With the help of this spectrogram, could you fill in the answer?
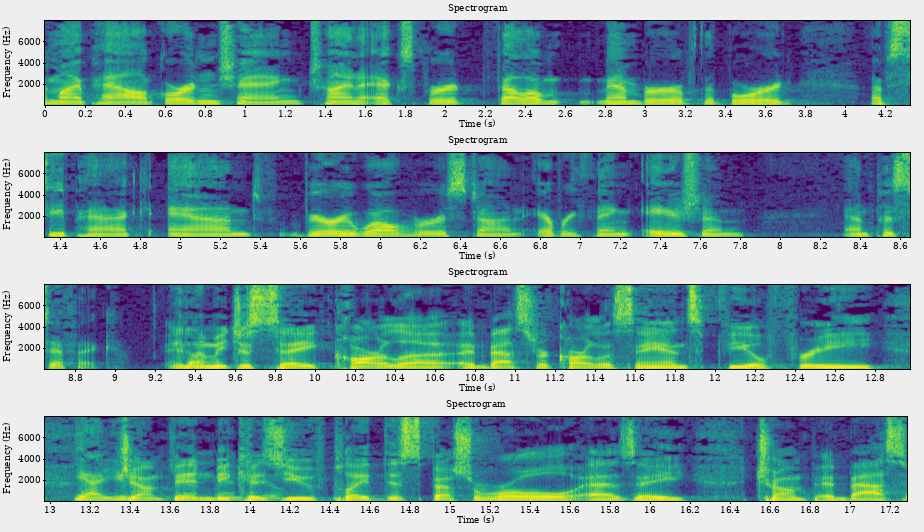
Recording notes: Live From CPAC International Panel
